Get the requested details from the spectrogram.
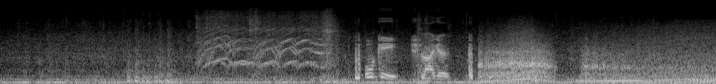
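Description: A race car engine drones steadily and then revs higher.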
